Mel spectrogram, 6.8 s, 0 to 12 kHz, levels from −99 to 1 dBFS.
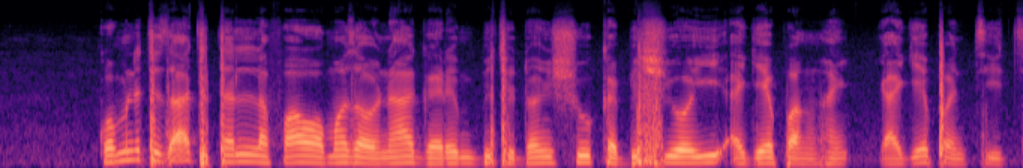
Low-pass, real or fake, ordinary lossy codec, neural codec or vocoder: none; real; none; none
